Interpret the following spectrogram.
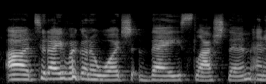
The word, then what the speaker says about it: They/Them: today we're gonna watch they slash them and it is pronounced they slash them if you didn't know they've actually typed it out that way on the wikipedia and i'm glad because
